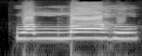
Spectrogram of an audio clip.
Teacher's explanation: کلمت واللہ حرف الواو پہ زبر ہے، لہذا لفظ الجلالہ کے لام کا حکم ہے تفخیم، تو ہم حرف اللام کو موٹی آواز میں پڑھیں گے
